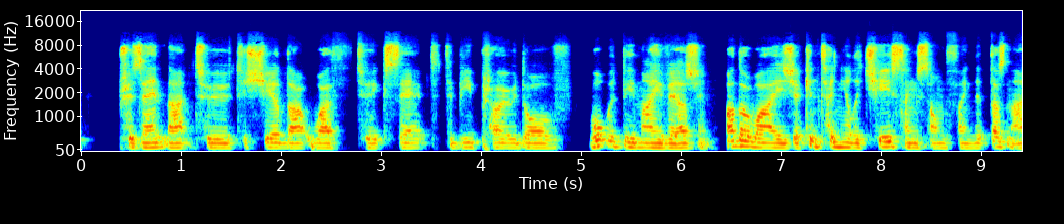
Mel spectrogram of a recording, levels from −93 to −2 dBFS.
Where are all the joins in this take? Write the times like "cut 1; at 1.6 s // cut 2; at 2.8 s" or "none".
cut 1; at 2.7 s // cut 2; at 5.0 s // cut 3; at 6.4 s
